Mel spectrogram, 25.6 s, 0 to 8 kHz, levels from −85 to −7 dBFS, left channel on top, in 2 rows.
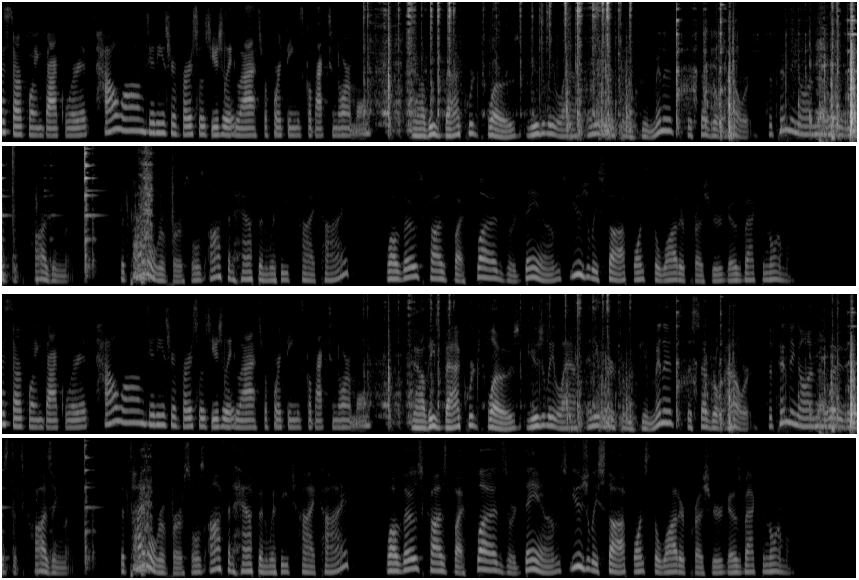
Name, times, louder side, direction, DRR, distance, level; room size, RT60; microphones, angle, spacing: voice 1, 0.0-5.5 12.2-12.6 14.8-15.1, left 1 dB, 25° left, 3.7 m, -49 dB
sound 1, 5.4-6.9 7.2-7.5 7.8-9.5 10.1-11.0 11.7-13.0 13.3-13.6 14.1-14.3 14.8-15.1 15.4-15.5, left 10 dB, 60° left, 0.5 m, -40 dB
voice 2, 6.1-11.2 11.5-13.1 13.3-13.8 14.6-18.0 18.6-24.7, right 2 dB, 45° right, 1.7 m, -50 dB
head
